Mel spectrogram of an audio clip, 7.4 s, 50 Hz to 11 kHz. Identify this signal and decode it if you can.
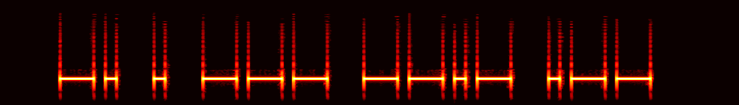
Morse code, heard as a keyed tone, about 10 wpm, 800 Hz. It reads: NEOQW
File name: CW / DET / 1 6 1500C S C 10wpm 4252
